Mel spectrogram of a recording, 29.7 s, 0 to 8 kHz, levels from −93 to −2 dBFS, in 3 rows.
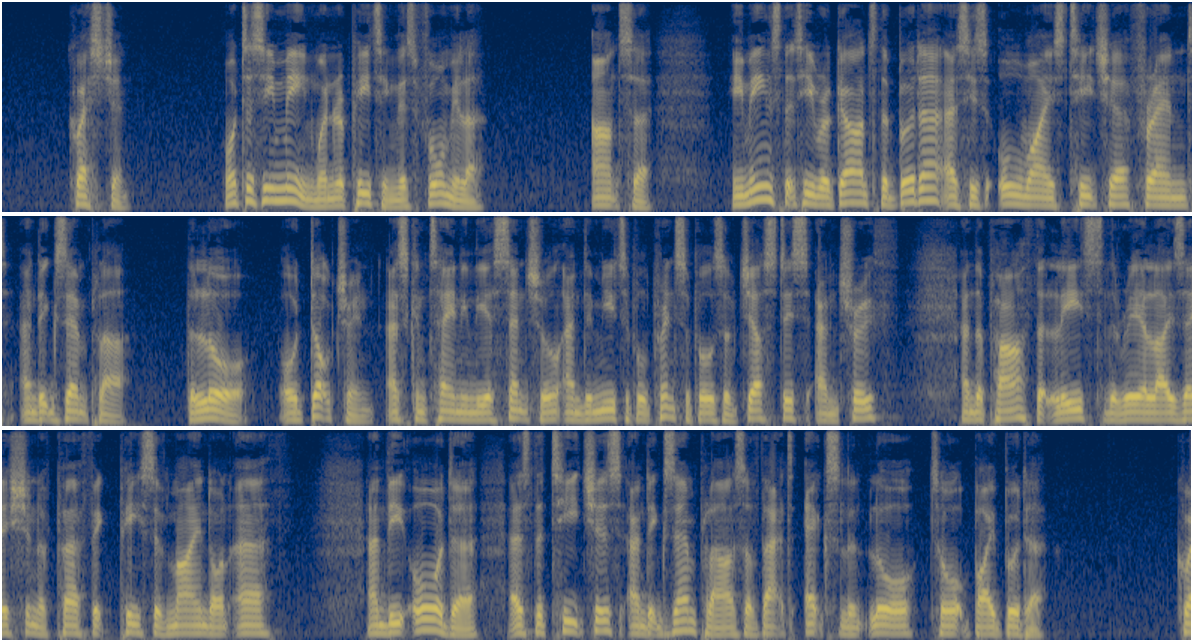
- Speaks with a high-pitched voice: No, low, 110 Hz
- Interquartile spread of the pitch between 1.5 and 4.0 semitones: Yes, average, 3.5 semitones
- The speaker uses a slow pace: No, average, 145 wpm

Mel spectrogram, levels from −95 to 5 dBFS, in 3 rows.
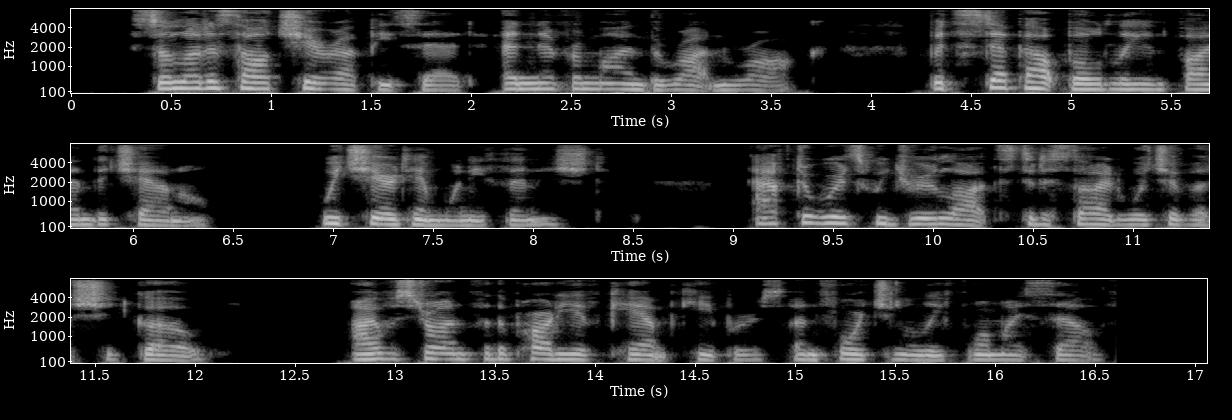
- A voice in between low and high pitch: Yes, medium, 180 Hz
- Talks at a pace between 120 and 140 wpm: No, average, 180 wpm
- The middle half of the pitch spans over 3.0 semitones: No, average, 2.7 semitones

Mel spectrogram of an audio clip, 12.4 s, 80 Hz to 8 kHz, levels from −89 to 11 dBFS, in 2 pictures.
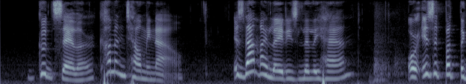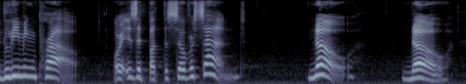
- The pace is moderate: No, slow, 120 wpm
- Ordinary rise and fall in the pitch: No, wide, 5.8 semitones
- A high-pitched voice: Yes, very high, 255 Hz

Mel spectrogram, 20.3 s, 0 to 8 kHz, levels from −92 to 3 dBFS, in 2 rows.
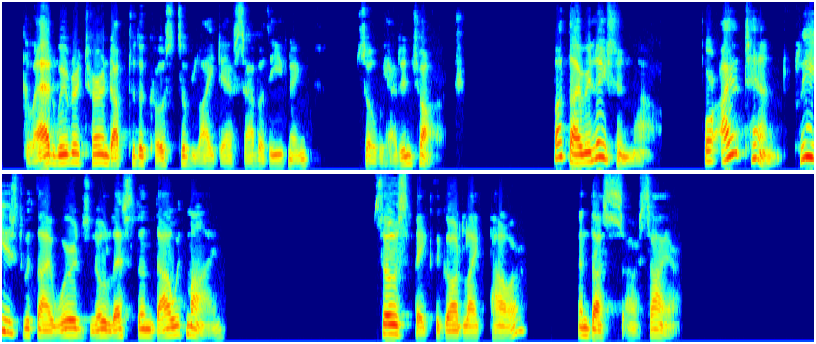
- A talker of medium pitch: No, low, 130 Hz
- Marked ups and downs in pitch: Yes, wide, 7.2 semitones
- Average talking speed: No, slow, 125 wpm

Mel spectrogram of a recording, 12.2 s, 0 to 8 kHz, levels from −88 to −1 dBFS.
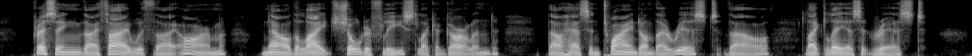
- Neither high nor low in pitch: No, low, 105 Hz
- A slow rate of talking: Yes, slow, 125 wpm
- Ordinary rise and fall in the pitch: Yes, average, 3.9 semitones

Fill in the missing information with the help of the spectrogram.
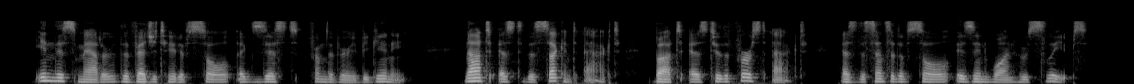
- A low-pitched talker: Yes, low, 120 Hz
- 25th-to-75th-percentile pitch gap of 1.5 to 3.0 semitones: Yes, narrow, 2.5 semitones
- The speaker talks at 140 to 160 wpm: No, average, 170 wpm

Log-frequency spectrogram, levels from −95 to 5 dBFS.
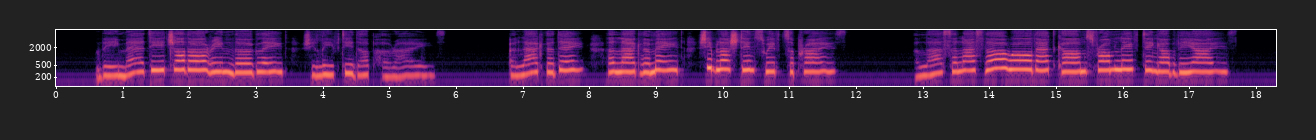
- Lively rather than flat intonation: No, average, 3.6 semitones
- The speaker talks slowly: Yes, slow, 110 wpm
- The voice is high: Yes, very high, 310 Hz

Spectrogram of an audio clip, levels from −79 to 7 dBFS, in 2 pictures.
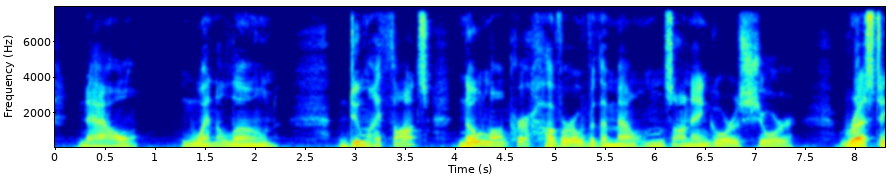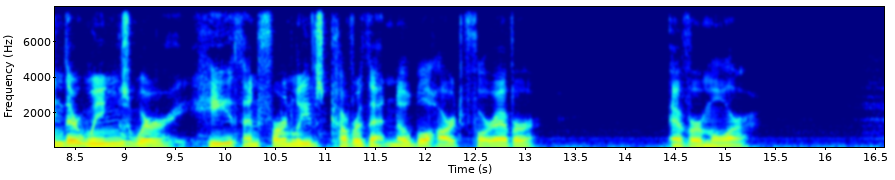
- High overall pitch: No, low, 125 Hz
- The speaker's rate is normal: No, slow, 110 wpm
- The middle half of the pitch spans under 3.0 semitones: No, average, 4.2 semitones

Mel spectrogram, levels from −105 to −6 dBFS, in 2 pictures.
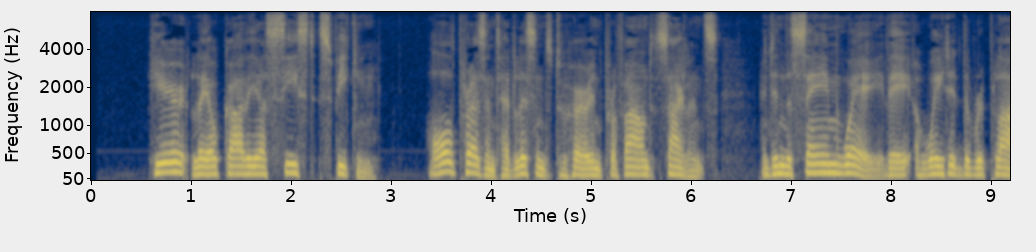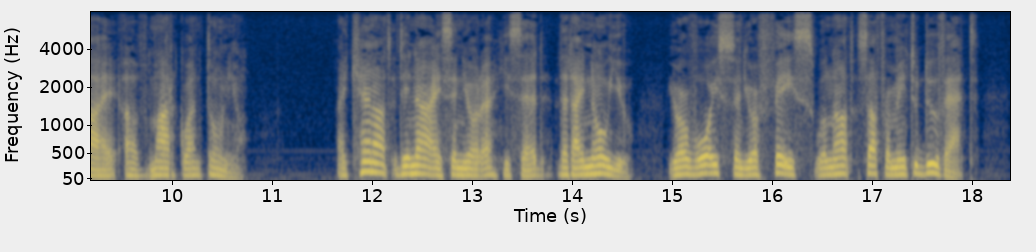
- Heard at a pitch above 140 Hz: No, low, 125 Hz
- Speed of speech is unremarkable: Yes, average, 155 wpm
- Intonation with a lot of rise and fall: No, average, 3.4 semitones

